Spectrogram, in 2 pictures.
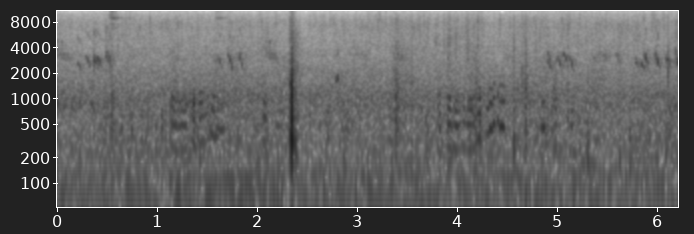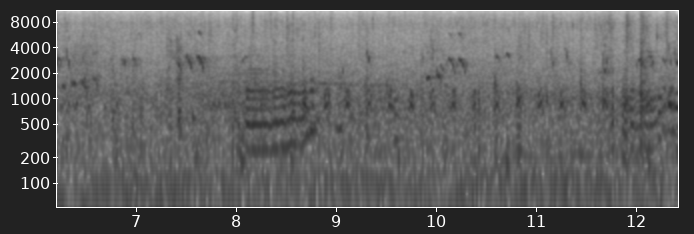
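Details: Ducklings, now larger and noisier when hungry, make a mix of sweeping mid-pitched calls and high chirps in overlapping bursts, with one sharp knock near the start.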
